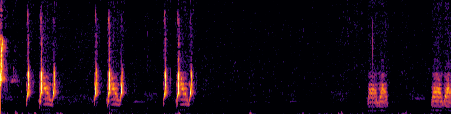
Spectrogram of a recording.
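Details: A common quail sings at early morning in Pakistan, three bright, rapid notes per phrase, repeated three times about a second apart, then two short buzzy bursts from another bird.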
